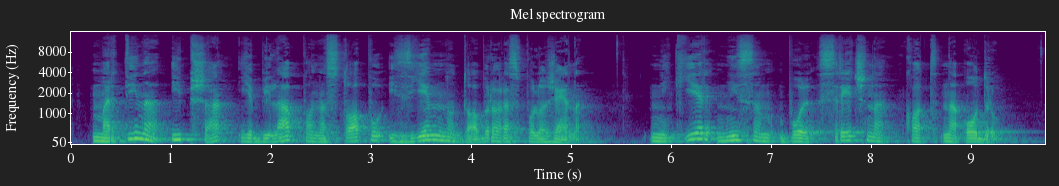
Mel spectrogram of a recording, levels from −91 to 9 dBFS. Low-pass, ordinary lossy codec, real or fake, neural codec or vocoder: 14.4 kHz; AAC, 48 kbps; real; none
